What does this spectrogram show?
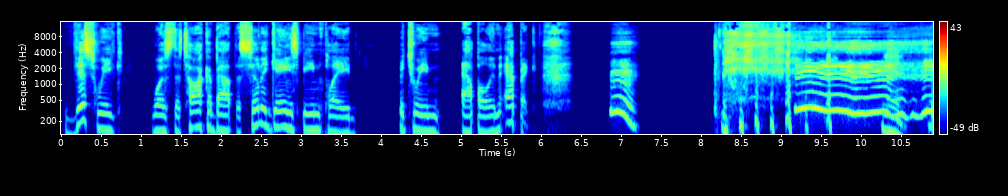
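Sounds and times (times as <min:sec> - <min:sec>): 
speech: 0:00.2 - 0:07.3, 0:08.2 - 0:10.8
yawn: 0:06.9 - 0:07.3, 0:09.2 - 0:10.8
laughter: 0:08.2 - 0:10.8.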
